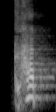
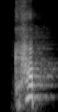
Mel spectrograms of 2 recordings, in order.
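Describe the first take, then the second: No difference in how they are said.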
